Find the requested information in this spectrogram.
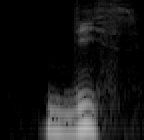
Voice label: "dix", lecture fr

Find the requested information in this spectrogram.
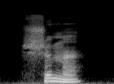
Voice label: "chemin", francais; Mots francais phonemes

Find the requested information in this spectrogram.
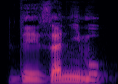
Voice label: "animaux", lecture fr

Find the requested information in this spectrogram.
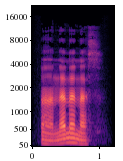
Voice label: "ananas", lecture fr

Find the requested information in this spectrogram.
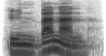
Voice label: "banane", lecture fr

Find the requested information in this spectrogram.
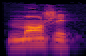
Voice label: "manger", lecture fr

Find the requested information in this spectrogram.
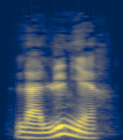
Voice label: "lumiere", lecture fr

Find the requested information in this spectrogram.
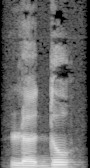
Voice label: "dos", lecture fr

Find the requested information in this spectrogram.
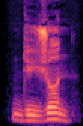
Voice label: "jaune", lecture fr

